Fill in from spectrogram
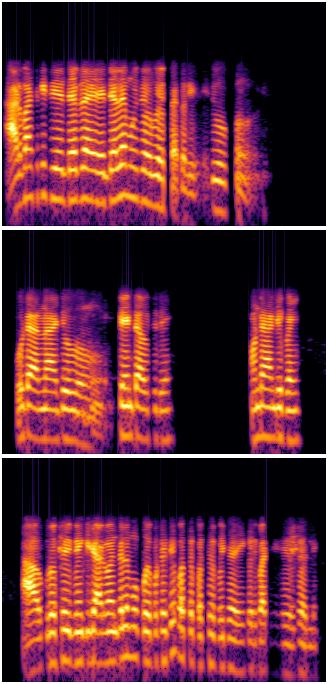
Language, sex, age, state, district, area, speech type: Odia, male, 60+, Odisha, Rayagada, rural, conversation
